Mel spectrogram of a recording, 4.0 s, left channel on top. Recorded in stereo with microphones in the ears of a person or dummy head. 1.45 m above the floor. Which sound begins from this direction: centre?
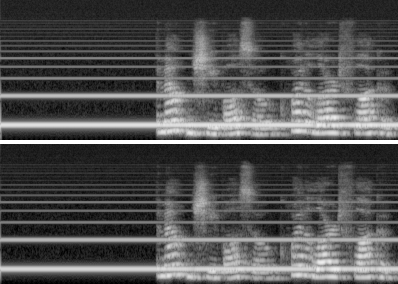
A woman speaking, at 1.6 s.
